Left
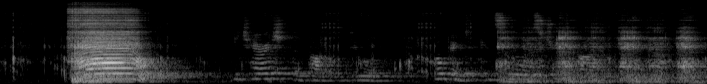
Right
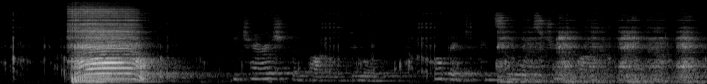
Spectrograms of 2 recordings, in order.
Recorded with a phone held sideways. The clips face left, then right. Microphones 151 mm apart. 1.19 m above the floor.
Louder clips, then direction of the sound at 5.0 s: Right 2 dB; 50° right (ahead or behind).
